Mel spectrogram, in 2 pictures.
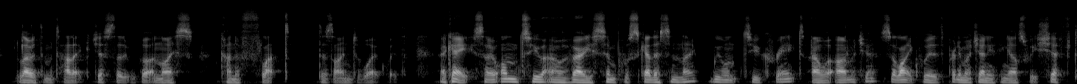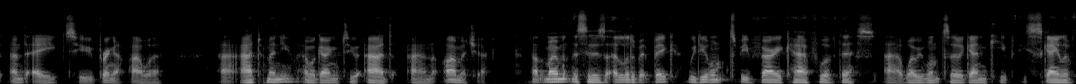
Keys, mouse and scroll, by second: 0.2 Tab, 0.7 alt+middle click, 1.7 scroll down 1, 2.2 alt+middle click, 4.1 click, 8.3 shift+a, 15.7 z, 15.9 alt+middle click.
